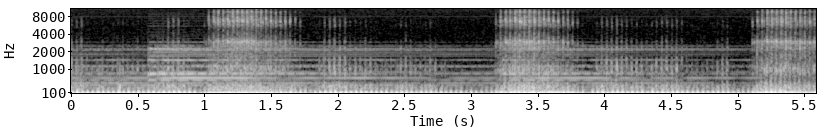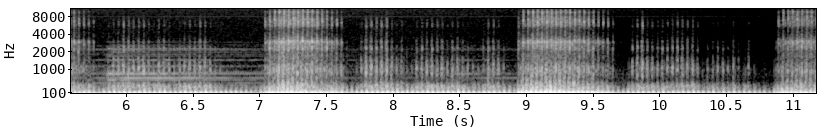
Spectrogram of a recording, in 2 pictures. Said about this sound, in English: Midnight purred even louder as he stroked her head gently.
